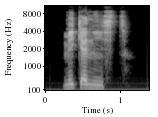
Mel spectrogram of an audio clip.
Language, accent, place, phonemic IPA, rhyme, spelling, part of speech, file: French, France, Lyon, /me.ka.nist/, -ist, mécaniste, adjective, LL-Q150 (fra)-mécaniste.wav
- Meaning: mechanistic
